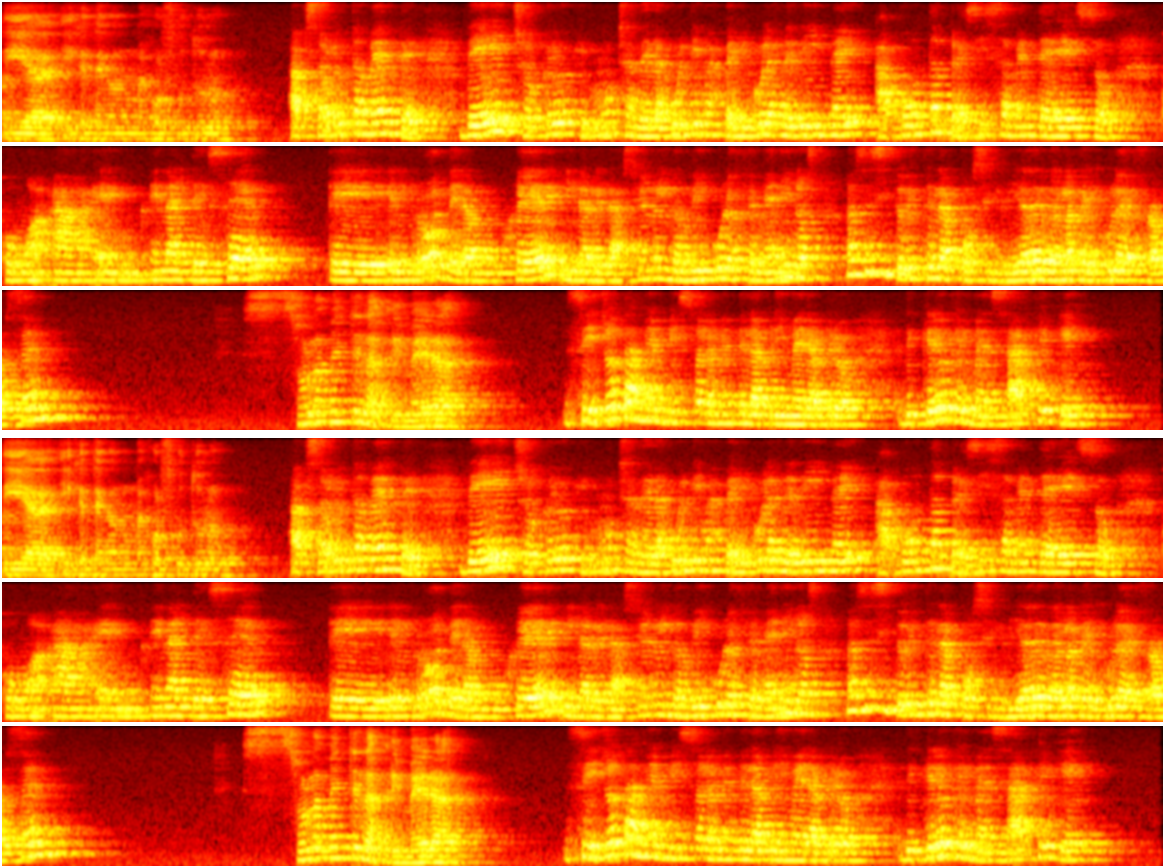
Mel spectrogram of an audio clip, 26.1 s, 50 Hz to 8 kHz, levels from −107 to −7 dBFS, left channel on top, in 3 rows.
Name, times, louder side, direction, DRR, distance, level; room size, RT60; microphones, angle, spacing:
voice 1, 0.0-1.7 19.2-20.8, right 1 dB, 65° right, -1 dB, 1.5 m, -24 dB
voice 2, 2.2-10.7 11.2-17.8 21.6-25.5, left 1 dB, 25° left, -5 dB, 1.2 m, -20 dB
6.2 x 5.1 x 3.2 m, 0.81 s
head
